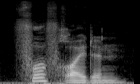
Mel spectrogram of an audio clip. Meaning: plural of Vorfreude
- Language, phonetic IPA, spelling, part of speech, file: German, [ˈfoːɐ̯ˌfʁɔɪ̯dn̩], Vorfreuden, noun, De-Vorfreuden.ogg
